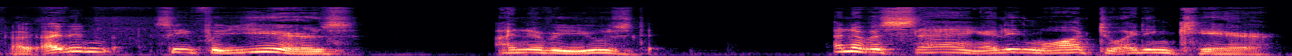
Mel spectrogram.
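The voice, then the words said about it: Raspy, weak voice. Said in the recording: “my voice isn't very good. It's not very good anyway right now ... my vocal cords, they're kind of raspy.”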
